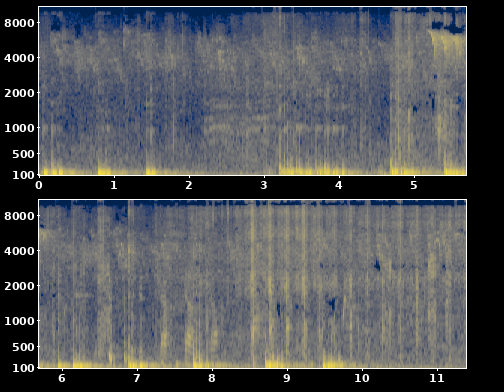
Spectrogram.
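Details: Male Australian emu voice: deep, low thudding booms repeated in short pulses, roughly one or two a second with brief gaps, alongside people talking and some scuffing sounds.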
